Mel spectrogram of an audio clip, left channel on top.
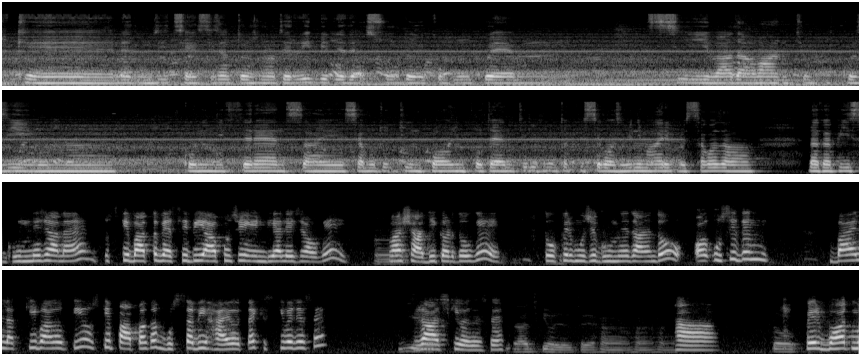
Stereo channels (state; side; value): different; both; correlation -0.01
